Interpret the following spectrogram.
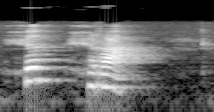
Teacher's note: Как мы произносим звук «х»? Как «х», но с округлением губ. · Такой открытый звук «х». Немножко округляем губы.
